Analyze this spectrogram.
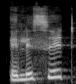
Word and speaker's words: elicit: the letter i is elicit and illicit again both the words have different spellings but they are pronounced in the same manner it means we must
